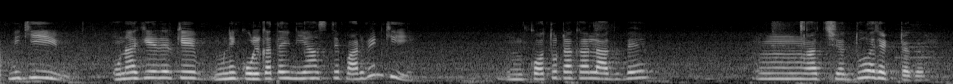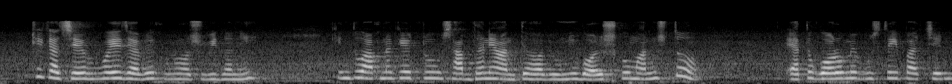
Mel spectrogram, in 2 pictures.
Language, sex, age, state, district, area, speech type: Bengali, female, 18-30, West Bengal, Kolkata, urban, spontaneous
